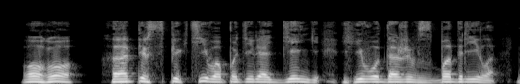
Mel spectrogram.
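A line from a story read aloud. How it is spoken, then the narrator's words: Bursting out laughing. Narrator (Russian): Не выдержав, рассмеялся Лакранука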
